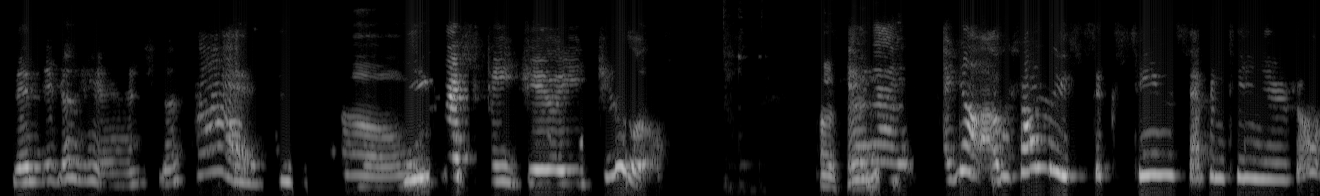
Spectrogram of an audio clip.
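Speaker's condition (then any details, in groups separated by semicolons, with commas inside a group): Cerebral palsy; present from birth, mixed athetoid and ataxic; diagnosed at 18 months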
